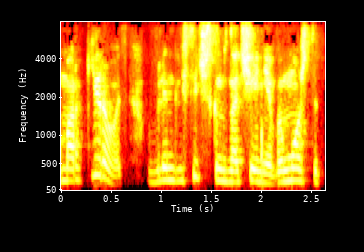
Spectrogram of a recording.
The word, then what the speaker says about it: маркировать: У лингвистов есть такой термин, тот самый, который сейчас Есения как раз употребила, и там как раз ударение ставится на букву «и». А вот маркировать, предположим, продукты в холодильнике, вот там уже будет другое ударение. Просто разные смыслы. У нас такое бывает, в зависимости от смысла меняется ударение.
